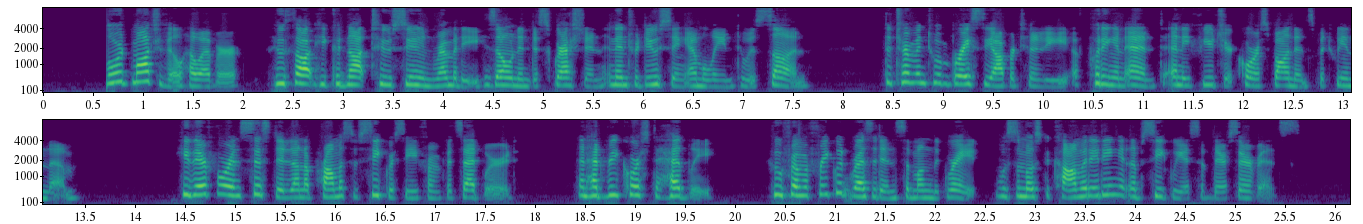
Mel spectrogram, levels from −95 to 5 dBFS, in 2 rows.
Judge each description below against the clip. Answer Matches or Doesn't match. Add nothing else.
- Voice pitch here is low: Doesn't match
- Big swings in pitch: Doesn't match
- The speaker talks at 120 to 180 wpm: Matches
